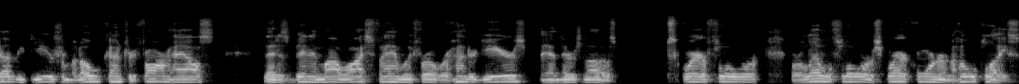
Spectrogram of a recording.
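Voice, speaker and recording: The speaker talks at a moderate pace with a Tennessee accent. The intonation is monotone and flat, and the sound is dry and close with no echo. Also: man. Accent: Southern US (Tennessee). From US South, Eastern Tennessee mountains. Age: 60s. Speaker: marketing director. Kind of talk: casual presentation on video call. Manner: halting, many fillers.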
